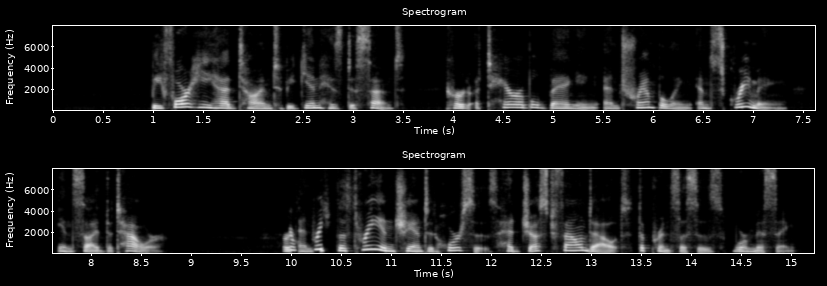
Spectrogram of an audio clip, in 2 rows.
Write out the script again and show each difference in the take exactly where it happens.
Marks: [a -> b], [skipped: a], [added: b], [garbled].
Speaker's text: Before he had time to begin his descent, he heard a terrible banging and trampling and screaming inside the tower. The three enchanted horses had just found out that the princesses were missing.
Before he had time to begin his descent, [skipped: he] heard a terrible banging and trampling and screaming inside the tower. [garbled] The three enchanted horses had just found out [skipped: that] the princesses were missing.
